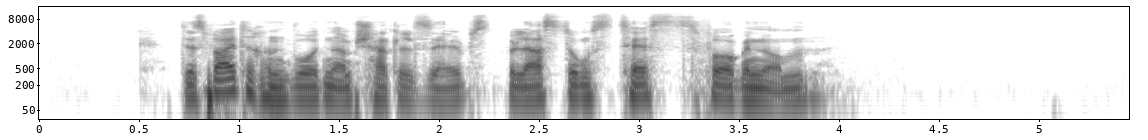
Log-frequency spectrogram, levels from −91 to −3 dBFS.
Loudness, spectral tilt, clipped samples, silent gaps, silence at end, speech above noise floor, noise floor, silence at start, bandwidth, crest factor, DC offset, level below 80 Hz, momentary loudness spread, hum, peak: -36 LUFS; -6 dB/octave; under 0.1%; none; 1.55 s; 51 dB; -86 dBFS; 0.7 s; 11 kHz; 20 dB; under 0.1%; -54 dBFS; 9 LU; none; -18 dBFS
